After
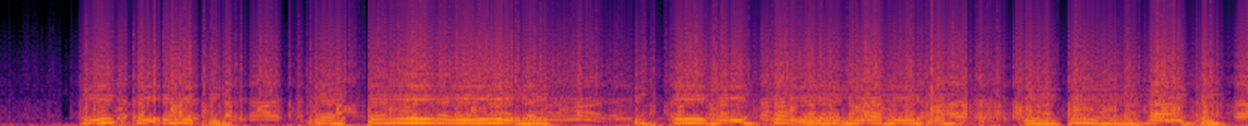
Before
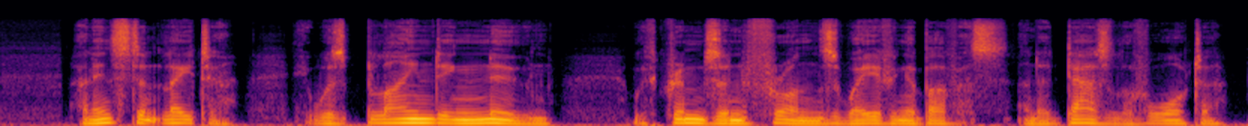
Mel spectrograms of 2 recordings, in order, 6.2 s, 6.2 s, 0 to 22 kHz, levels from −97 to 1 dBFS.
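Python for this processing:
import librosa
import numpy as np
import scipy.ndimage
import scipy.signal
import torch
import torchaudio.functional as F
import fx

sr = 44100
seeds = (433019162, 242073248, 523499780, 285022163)

p1 = fx.high_shelf(x, sr, hz=2400.0, db=-9.0)
p2 = fx.over_compress(p1, sr, threshold_db=-26.0, ratio=-0.5)
p3 = p1 + F.gain(torch.from_numpy(p2), 0.5).numpy()
p4 = fx.peak_eq(p3, sr, hz=5900.0, db=-12.0, octaves=0.25)
p5 = fx.echo_stepped(p4, sr, ms=432, hz=410.0, octaves=0.7, feedback_pct=70, wet_db=0)
p6 = fx.sample_hold(p5, sr, seeds[0], rate_hz=1100.0, jitter_pct=0)
p7 = fx.hum_notches(p6, sr, base_hz=50, count=2)
p8 = fx.noise_mod_delay(p7, sr, seeds[1], noise_hz=1500.0, depth_ms=0.11)
y = F.gain(torch.from_numpy(p8), -8.5).numpy()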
